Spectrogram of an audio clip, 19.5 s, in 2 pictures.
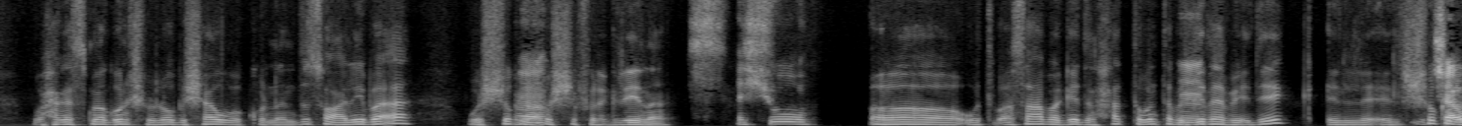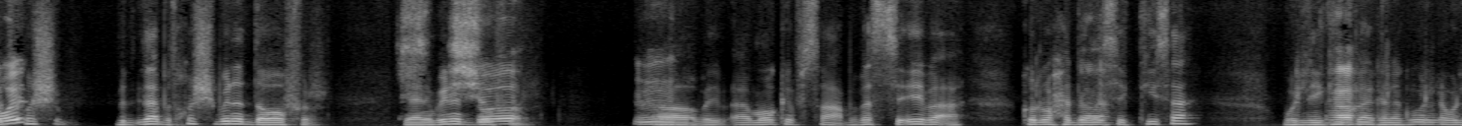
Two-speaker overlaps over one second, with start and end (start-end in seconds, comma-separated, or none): none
